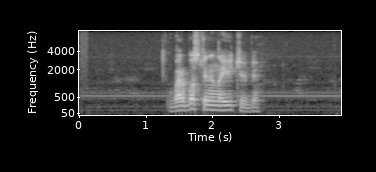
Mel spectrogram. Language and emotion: Russian, neutral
